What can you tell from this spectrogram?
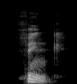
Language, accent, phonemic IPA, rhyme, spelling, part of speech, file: English, Australia, /fɪŋk/, -ɪŋk, fink, noun / verb, En-au-fink.ogg
- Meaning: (noun) 1. A contemptible person 2. An informer 3. A strikebreaker; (verb) 1. To betray a trust; to inform on 2. Pronunciation spelling of think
